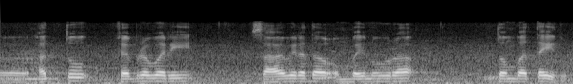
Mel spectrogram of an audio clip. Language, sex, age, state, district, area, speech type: Kannada, male, 30-45, Karnataka, Udupi, urban, spontaneous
